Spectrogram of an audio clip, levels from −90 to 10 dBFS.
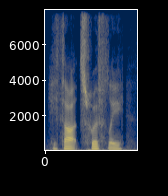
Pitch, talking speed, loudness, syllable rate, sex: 115 Hz, 155 wpm, -19 LUFS, 4.4 syllables/s, male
